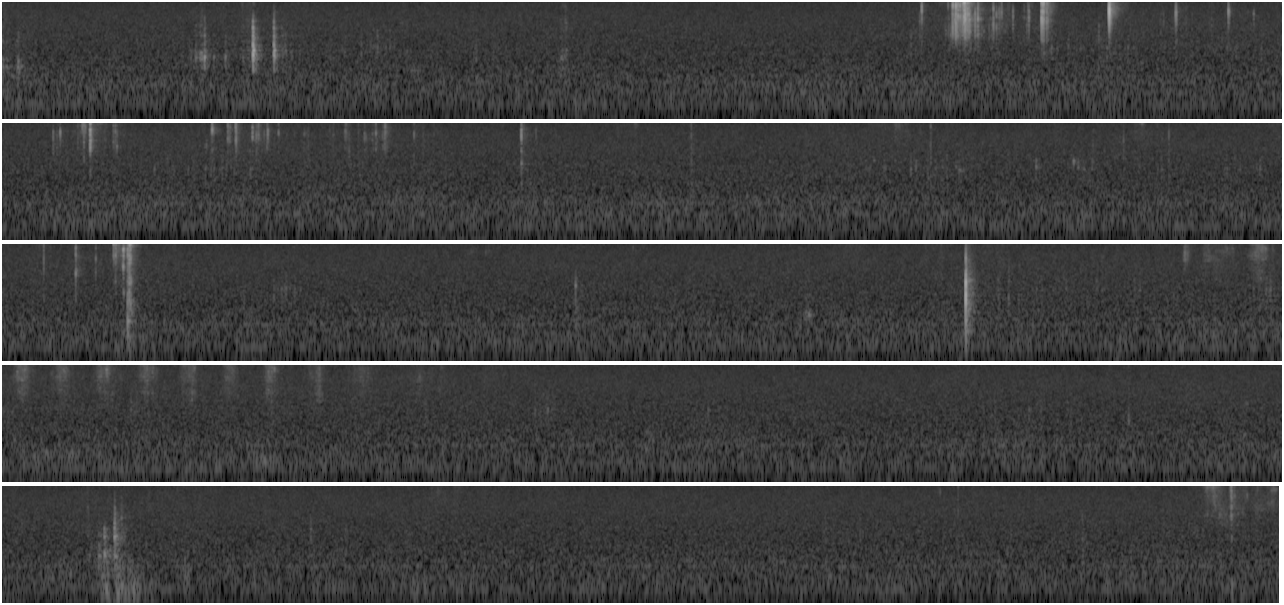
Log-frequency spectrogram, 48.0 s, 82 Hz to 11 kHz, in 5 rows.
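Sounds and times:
plastic charms clicking: 0:06.9 - 0:09.3, 0:10.0 - 0:10.5.

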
